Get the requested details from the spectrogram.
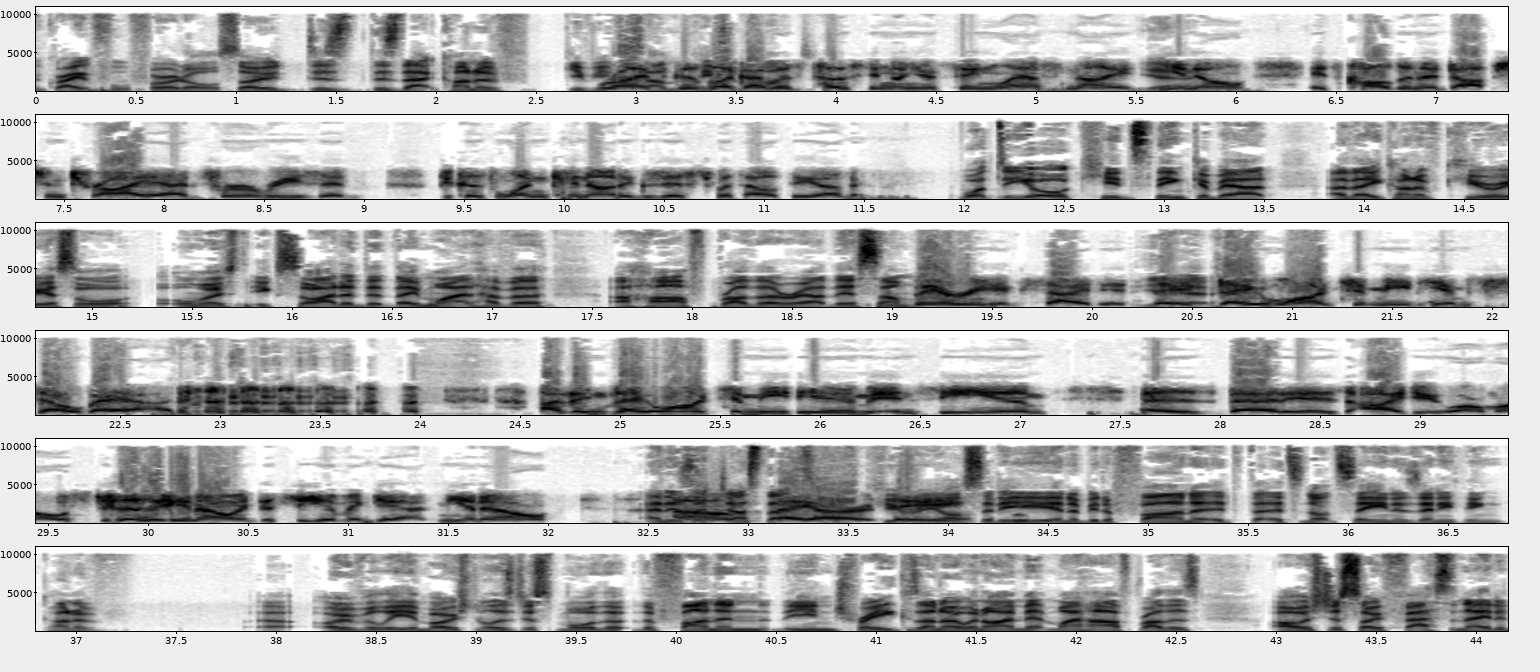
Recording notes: Phone Call to Birth Mother.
